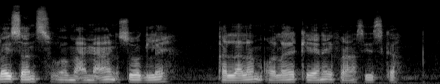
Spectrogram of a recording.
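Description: From about 0.51 s to the end, there's channel delay (comb filtering): one side lands a couple of samples late, roughly a twentieth of a millisecond, and the mono sum cancels around 10 kHz, so the speech loses air and sounds dull at the top.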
